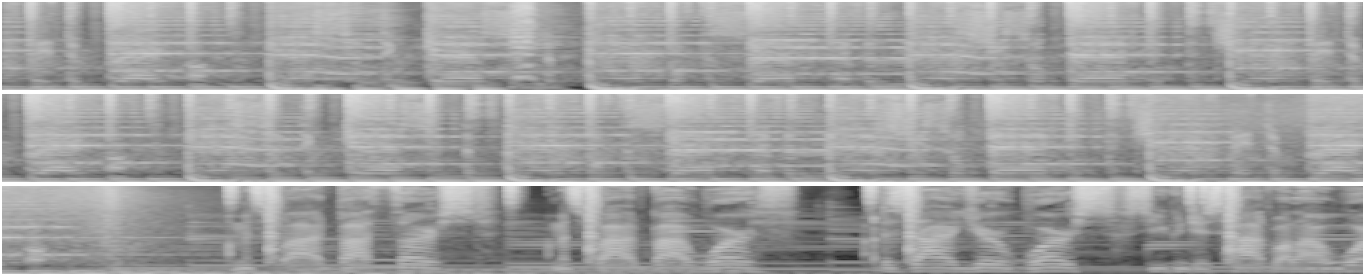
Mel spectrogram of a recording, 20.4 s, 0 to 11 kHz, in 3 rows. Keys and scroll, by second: 0.0-2.7 typing, 1.6 Return, 5.3 Return, 5.8 Up, 6.0 Return, 6.4-8.4 typing, 7.4 Return, 9.1 Return, 9.8 Down, 10.0 Down, 11.1 Return, 11.5 Tab, 11.7-17.3 typing, 12.8 Right, 14.2 Return, 17.0 Right, 18.4-19.5 typing.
